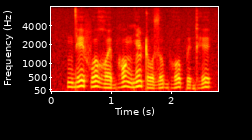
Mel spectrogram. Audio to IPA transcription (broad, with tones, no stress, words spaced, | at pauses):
nde˧˥˧ fo˧˥˧ ʁʷɛ˨˩bʱɔ˧˥˧ ŋɡẽ˧˥˧ ʈo˨˩zʊ˧˥˧ bʱo˧˥˧ pɪ˨˩ɡʱɪ˧˥˧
